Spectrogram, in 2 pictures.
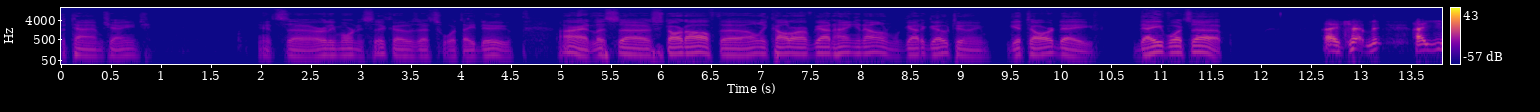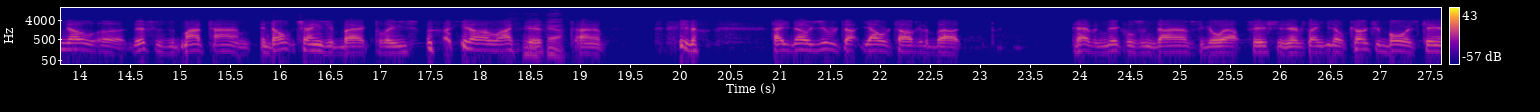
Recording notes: opens the phone lines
